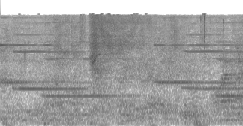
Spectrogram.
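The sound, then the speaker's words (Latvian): A parliament chamber bell rings continuously for several seconds before a vote, a steady, shrill metallic tone with bright overtones over a low murmur of background noise. “Lūdzu, zvanu.”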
